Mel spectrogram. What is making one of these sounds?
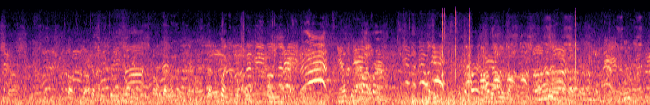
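A crowd of spectators cheers and yells excitedly, growing louder as play breaks open.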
